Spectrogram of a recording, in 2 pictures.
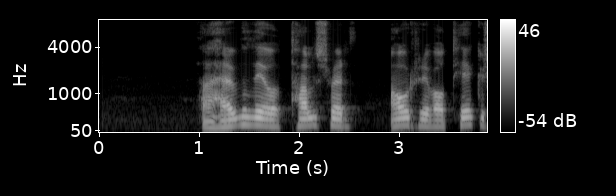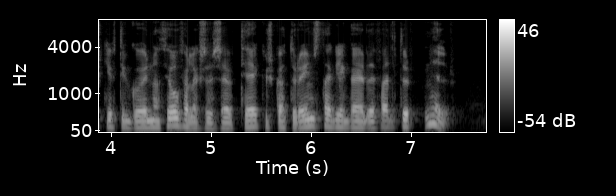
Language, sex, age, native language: Icelandic, male, 20-29, Icelandic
